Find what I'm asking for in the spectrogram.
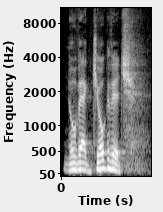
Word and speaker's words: Novak Djokovic: Novak Djokovic, Joe Wilfried Tsonga, correct my pronunciation.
